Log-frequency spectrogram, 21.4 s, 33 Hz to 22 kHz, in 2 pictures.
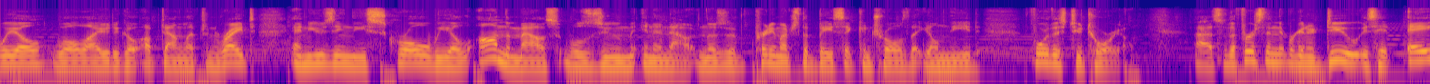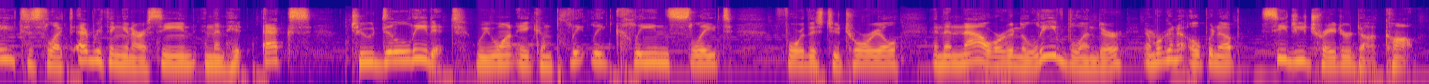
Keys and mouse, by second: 4.8-5.1 middle drag, 5.3 shift+middle drag, 5.7 middle click, 6.2 middle click, 6.7-7.0 shift+middle drag, 7.2 middle click, 7.7 shift+middle drag, 8.3 middle click, 10.9 a, 12.7 x.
